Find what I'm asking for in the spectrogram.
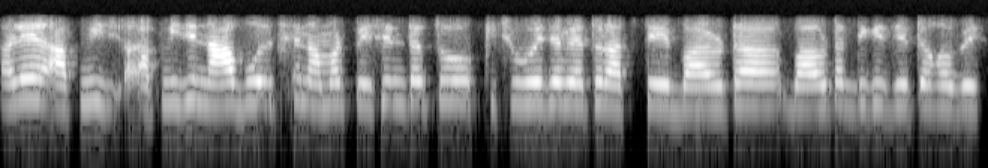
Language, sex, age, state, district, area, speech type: Bengali, female, 18-30, West Bengal, Alipurduar, rural, conversation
